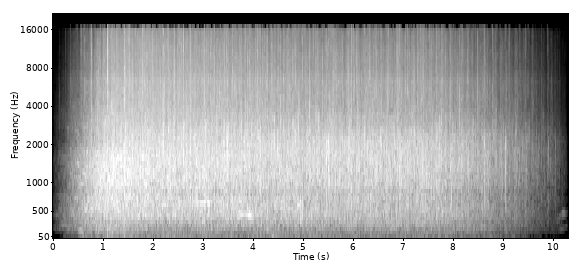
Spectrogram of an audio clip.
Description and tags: crowd applause theatre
